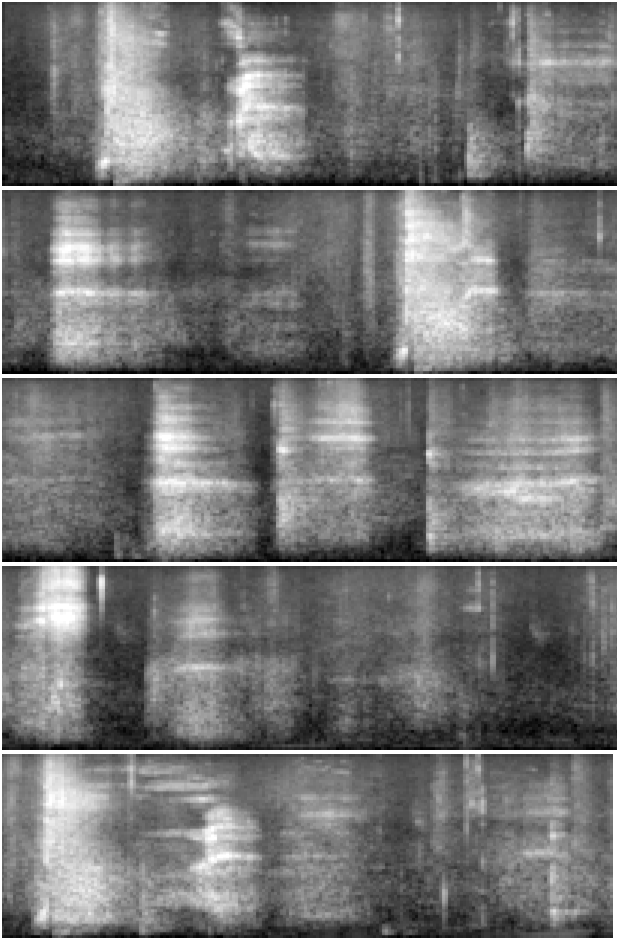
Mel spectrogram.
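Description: A man's short, sharp breaths and sniffs, coming as separate bursts every couple of seconds, some in quick pairs.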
